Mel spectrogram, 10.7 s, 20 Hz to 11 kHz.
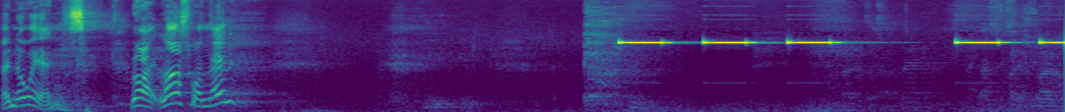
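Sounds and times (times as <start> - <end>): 
speech: 0.0 - 2.6
faint noise: 0.0 - 10.6
smoke alarm beeping: 6.2 - 10.6.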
